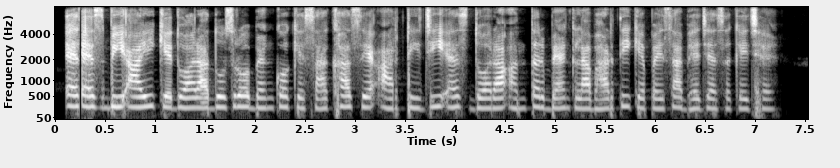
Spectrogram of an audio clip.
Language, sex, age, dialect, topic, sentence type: Maithili, female, 46-50, Angika, banking, statement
